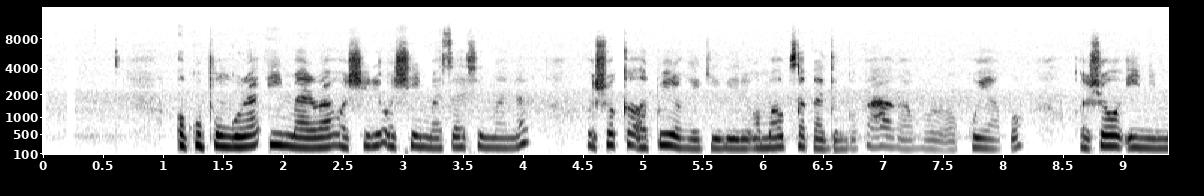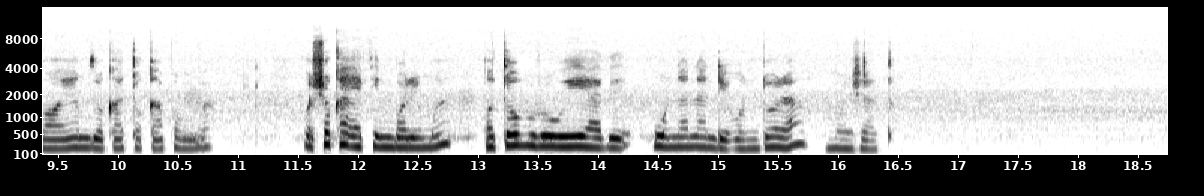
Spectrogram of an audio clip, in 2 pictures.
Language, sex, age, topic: Oshiwambo, female, 18-24, finance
